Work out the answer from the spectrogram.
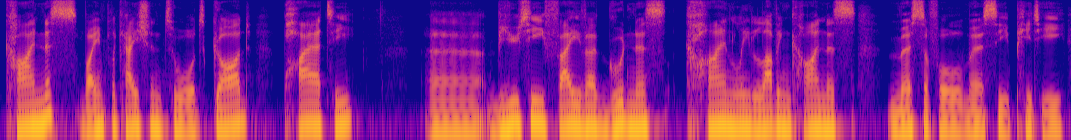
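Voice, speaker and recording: A man co-hosting a podcast, talking quickly through Bible passages in casual chat with restarts. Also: mid-range voice, fairly even intonation, a little mellow, no echo, clean studio sound. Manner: quick, thinking aloud with restarts. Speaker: podcast co-host.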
